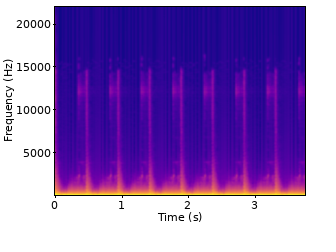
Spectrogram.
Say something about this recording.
Propellerheads Reason
rv7000
3 or 4 channels, one default kick, others with reverb or other fx.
